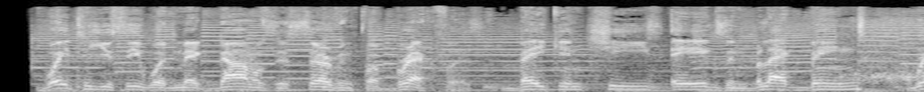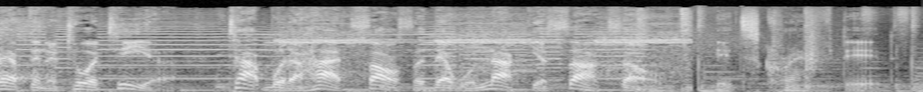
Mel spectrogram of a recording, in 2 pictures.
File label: Commercial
